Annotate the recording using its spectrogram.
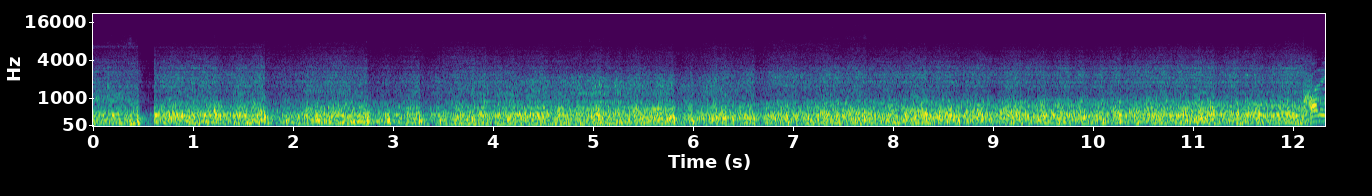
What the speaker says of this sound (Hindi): शायद सामने कोई ट्रेन आ रही है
